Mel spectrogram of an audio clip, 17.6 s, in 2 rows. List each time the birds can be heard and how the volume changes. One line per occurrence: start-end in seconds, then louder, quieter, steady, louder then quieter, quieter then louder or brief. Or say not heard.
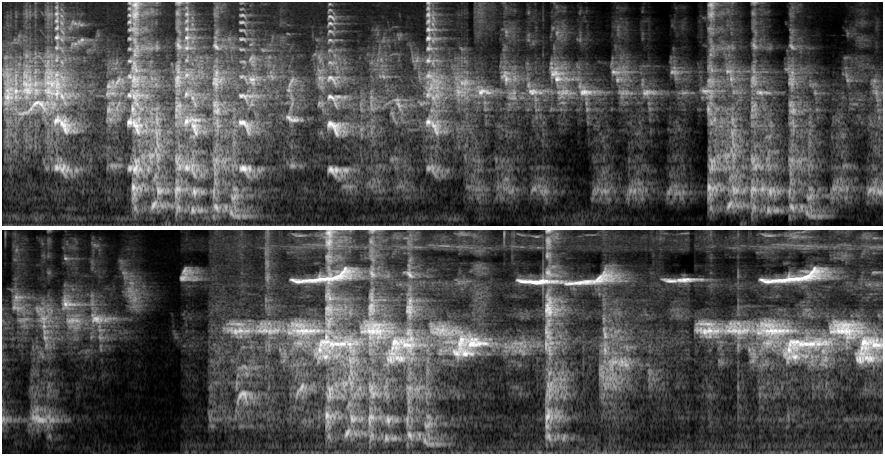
0.0-17.5 quieter then louder.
